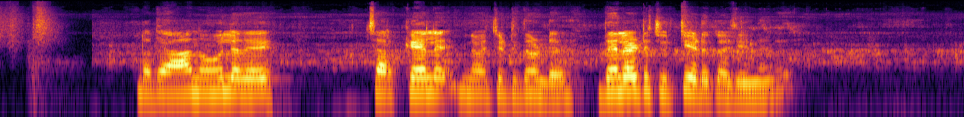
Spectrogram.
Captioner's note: spinning wheel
